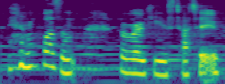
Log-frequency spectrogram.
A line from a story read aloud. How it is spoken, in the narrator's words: she chuckled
